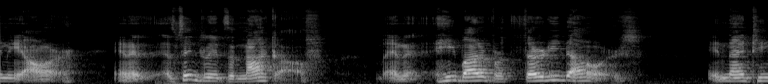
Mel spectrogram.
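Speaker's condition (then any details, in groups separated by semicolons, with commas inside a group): Cerebral palsy; power wheelchair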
